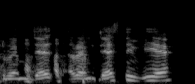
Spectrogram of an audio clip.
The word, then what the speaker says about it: Remdesivir: It's called Remdesivir.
